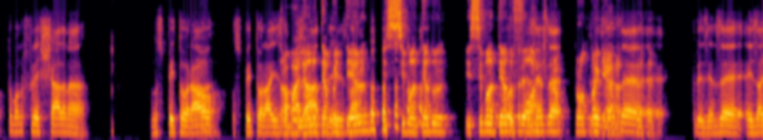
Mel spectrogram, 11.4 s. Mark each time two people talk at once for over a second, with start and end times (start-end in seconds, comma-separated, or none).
4.2-5.5, 7.5-9.5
